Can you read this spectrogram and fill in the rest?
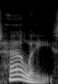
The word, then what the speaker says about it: Halle: that's spelled H-A-L-L-E, and I have a friend whose dog's name is spelled that way, but it's pronounced Hallie, so take your pick.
